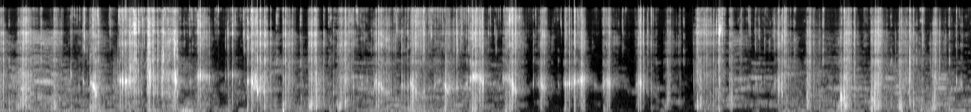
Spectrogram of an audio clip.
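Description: A person biting and chewing crunchy food close to the microphone: a run of sharp, uneven crunches about one or two a second, with a brief lull about three-quarters of the way through.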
